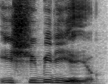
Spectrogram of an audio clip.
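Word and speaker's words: 이십일이에요: হচ্ছে 20, ই রিয়েও, এখানে উচ্চারণটা হয়ে যাবে ই শিবি রিয়েও, অর্থাৎ 20 তারিখ।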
